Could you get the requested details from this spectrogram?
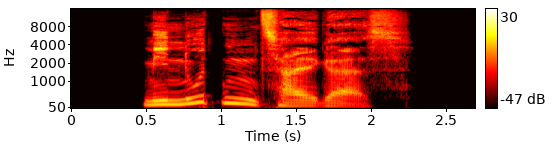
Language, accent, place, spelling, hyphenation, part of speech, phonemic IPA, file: German, Germany, Berlin, Minutenzeigers, Mi‧nu‧ten‧zei‧gers, noun, /miˈnuːtənˌtsaɪ̯ɡɐs/, De-Minutenzeigers.ogg
- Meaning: genitive singular of Minutenzeiger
